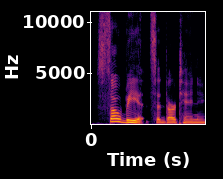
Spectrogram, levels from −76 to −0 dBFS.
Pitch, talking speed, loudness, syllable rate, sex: 185 Hz, 210 wpm, -17 LUFS, 5.1 syllables/s, female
